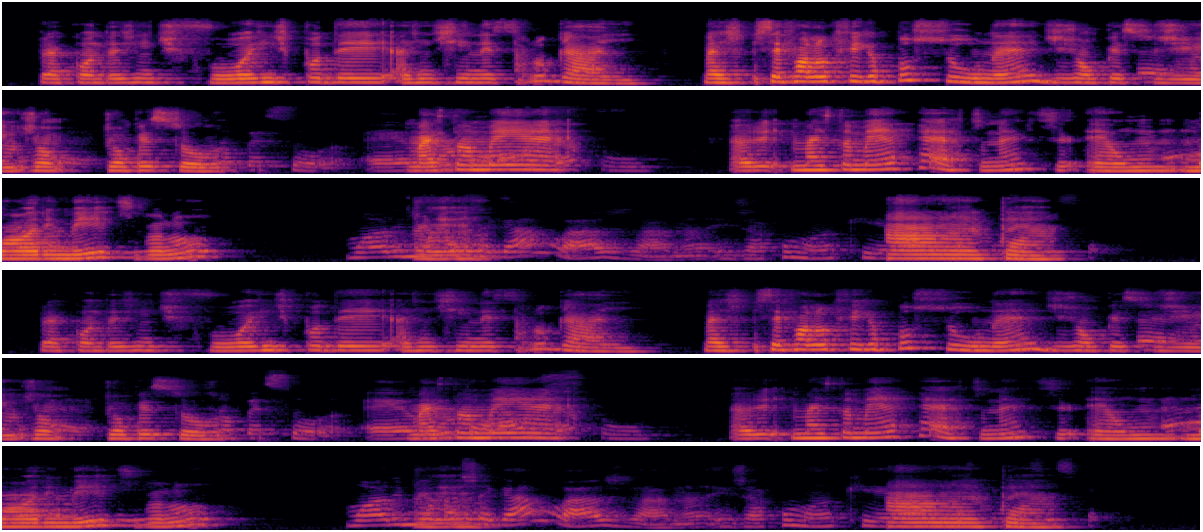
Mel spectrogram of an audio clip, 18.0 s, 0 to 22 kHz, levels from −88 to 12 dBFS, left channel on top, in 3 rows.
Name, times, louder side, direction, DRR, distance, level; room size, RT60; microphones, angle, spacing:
voice 1, 0.2-3.2 3.5-7.1 8.0-8.9 9.6-13.1 14.0-14.4 16.4-17.3, left 3 dB, 85° left, 0.9 m, -26 dB
voice 2, 5.7-6.4 6.9-8.7 9.0-9.2 11.8-13.0 13.7-17.5, right 2 dB, 75° right, 2.3 m, -38 dB
13.0 x 8.9 x 7.0 m
head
